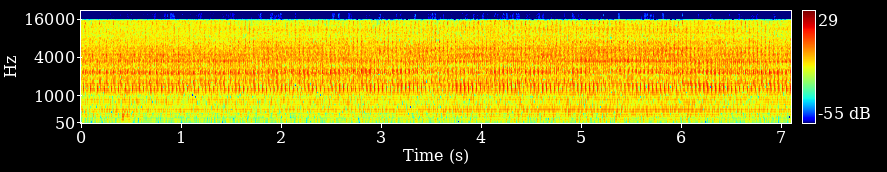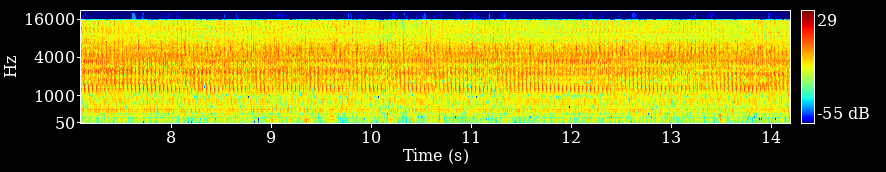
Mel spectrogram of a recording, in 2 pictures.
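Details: VW Scirocco 2.0 TSI DSG, 02/2012, 9,800 km, cold start idle: light, fast, fairly even ticking seemingly from the top end; owner unsure if normal, source not pinned down.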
